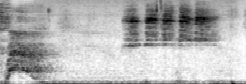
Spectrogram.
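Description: A dog gives a quick bark at the start, followed by higher-pitched yelping or whining calls over a steady low hum, loud, with no talking.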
